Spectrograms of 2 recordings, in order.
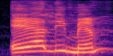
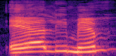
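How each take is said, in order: The two takes are said the same way.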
